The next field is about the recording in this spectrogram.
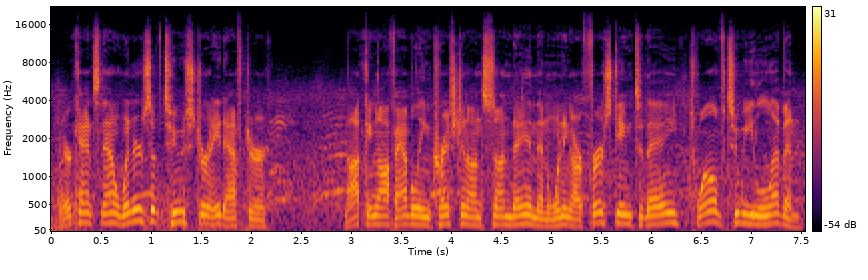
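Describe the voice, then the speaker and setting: Higher-pitched man calling baseball play-by-play. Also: normal speed, background noise. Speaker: radio play-by-play announcer.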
